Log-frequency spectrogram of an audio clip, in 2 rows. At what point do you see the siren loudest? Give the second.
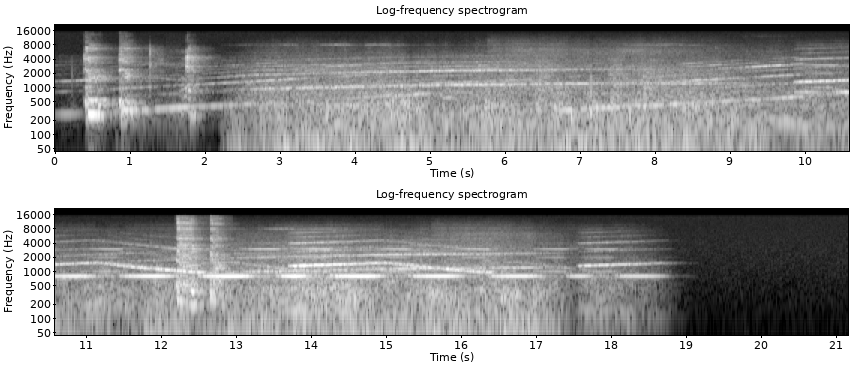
14 s.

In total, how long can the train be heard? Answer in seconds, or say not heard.
15 s.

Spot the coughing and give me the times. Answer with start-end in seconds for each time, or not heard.
0.3-1.9, 12.2-12.8.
